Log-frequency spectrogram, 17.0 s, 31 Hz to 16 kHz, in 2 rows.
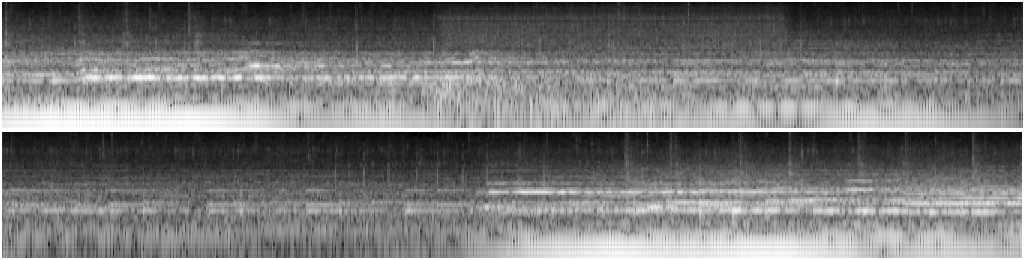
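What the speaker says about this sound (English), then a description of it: "Hope this rain lets up soon." Steady rain falls on surfaces in the Fallout 4 game world, a continuous hissing patter with low rumbling ambience, dipping slightly quieter midway before swelling back, no voices.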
